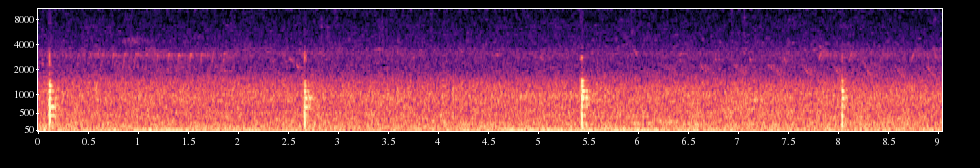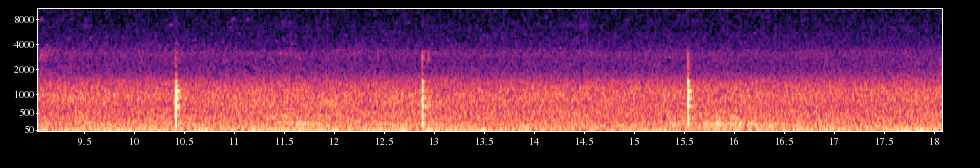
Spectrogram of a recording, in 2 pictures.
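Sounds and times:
walking stick tapping on bricks: 0.0s - 0.3s, 2.6s - 2.8s, 12.8s - 13.1s, 15.5s - 15.7s.

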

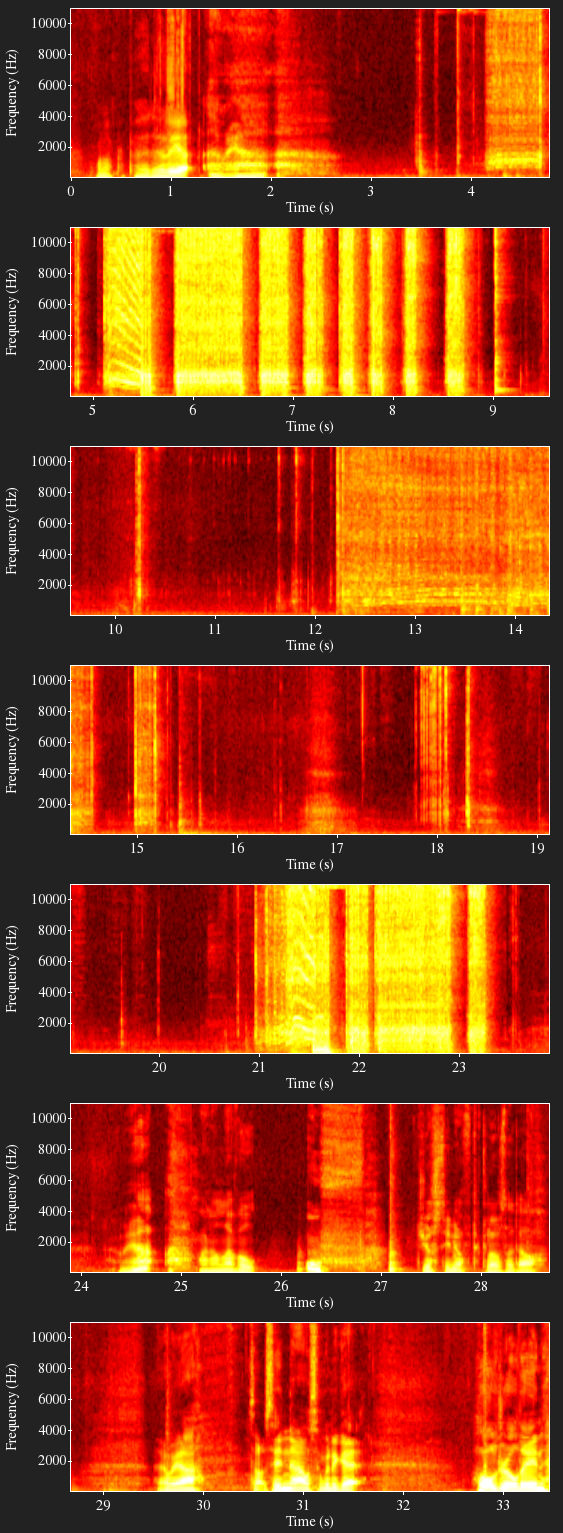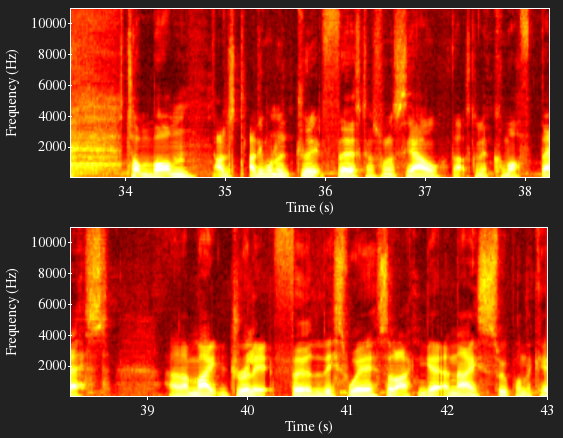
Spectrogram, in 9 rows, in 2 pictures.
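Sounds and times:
impact driver driving screws: 4.1s - 8.9s, 12.2s - 15.4s, 21.0s - 23.4s.

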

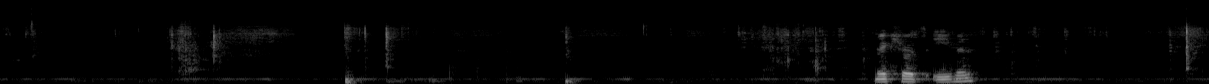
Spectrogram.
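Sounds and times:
paper rustling on wood: 6.7s - 8.8s, 9.8s - 12.0s.

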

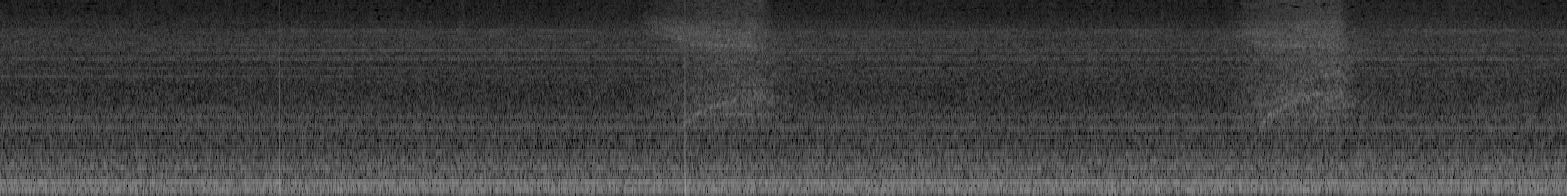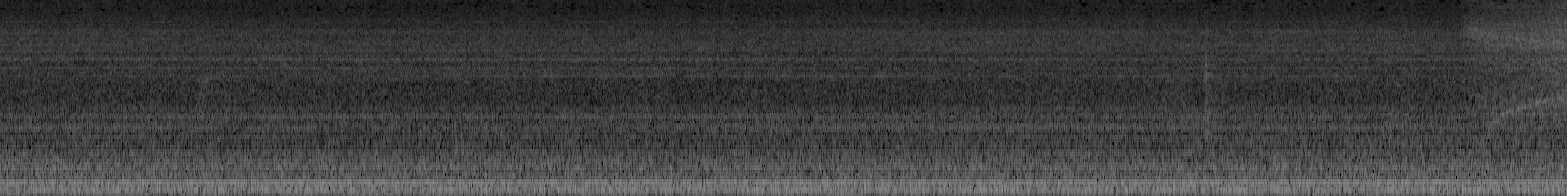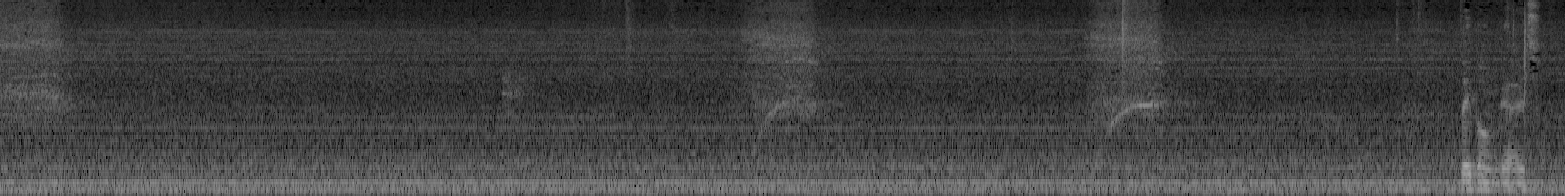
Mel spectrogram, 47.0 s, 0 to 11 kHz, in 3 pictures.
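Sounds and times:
electrical hum: 0.0s - 46.9s
vape hissing with whistle: 6.5s - 7.8s, 12.5s - 13.6s, 38.8s - 39.6s, 42.2s - 43.2s.

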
